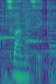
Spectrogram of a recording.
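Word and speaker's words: zwanzig: Beyond in German the word for 20 is zanik let's say it together now here's where it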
